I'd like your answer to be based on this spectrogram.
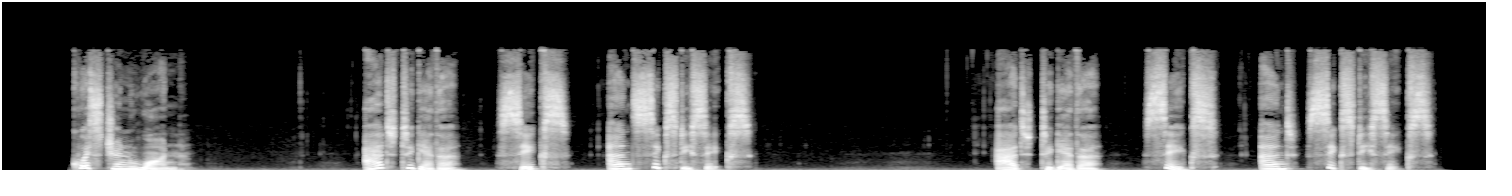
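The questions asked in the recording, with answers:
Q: Add together 6 and 66.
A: 72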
